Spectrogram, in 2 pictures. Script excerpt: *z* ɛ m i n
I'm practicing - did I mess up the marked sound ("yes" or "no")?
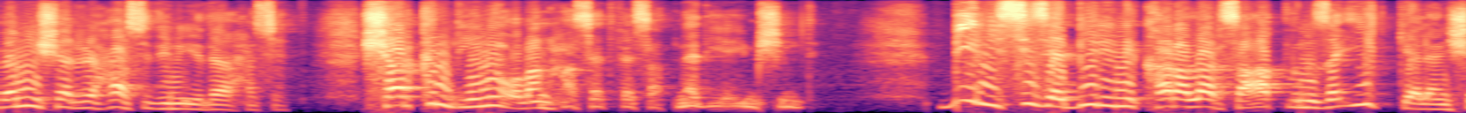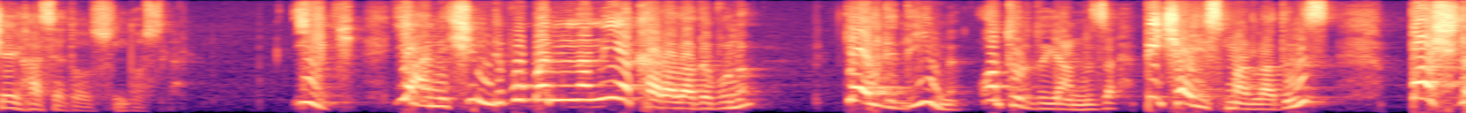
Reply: yes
